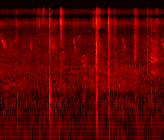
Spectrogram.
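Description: A tennis ball is struck with a racket outdoors.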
